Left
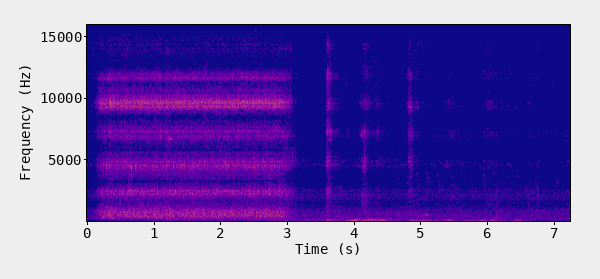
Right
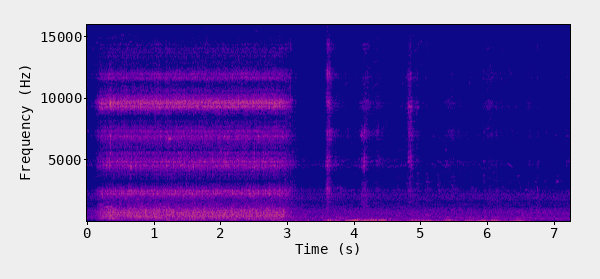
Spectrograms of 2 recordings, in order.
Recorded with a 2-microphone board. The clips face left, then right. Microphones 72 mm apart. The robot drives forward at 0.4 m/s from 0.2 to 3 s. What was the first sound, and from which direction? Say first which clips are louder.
Footsteps: right 2 dB; 10° right (ahead or behind).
